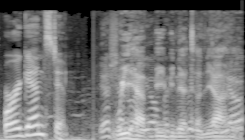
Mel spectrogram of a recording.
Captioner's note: through translator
